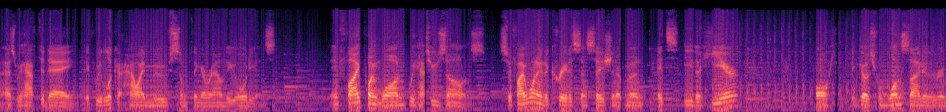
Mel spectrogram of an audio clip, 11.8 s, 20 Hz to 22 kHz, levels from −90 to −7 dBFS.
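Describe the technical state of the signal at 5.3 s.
Between 5.27 and 5.34 s there is damaged data in a compressed stream. The decoder misreads corrupted frames, loses sync and hunts for the next frame header, producing a brief chirp, squawk, click or short hole.

Underneath, the filter restarted on every block is still present. Each block starts from a cleared state, so a small transient repeats as a steady buzz at 345 Hz, which fits a 128-sample block. That rise and fall with the signal's level separates it from a fixed hum.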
